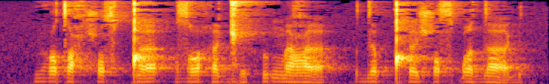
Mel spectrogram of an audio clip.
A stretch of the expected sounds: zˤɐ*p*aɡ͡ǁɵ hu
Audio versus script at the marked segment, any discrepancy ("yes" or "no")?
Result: yes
